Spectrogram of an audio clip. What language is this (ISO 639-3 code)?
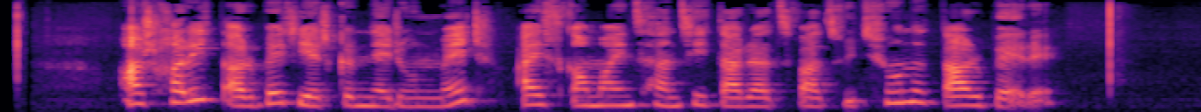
hye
